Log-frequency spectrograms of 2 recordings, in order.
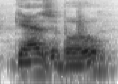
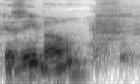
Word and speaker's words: gazebo: putting a a uh gazabo correctly pronounced gazebo at the end of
